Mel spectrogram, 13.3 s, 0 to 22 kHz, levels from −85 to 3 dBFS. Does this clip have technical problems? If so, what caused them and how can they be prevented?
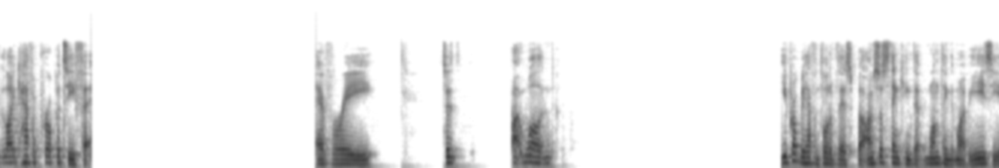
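Yes. Two rebuffering stalls occur, from 1.21 to 4.21 s after "have a property for" (adding 3.0 s) and from 8.23 to 10.16 s before "you probably haven't thought" (adding 1.9 s). Each time, playback ran out of data, froze, then resumed exactly where it stopped. A waveform shows these as flat, silent gaps, and a spectrogram as blank vertical bands. A larger playback buffer or adaptive bitrate switching prevents these stalls.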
